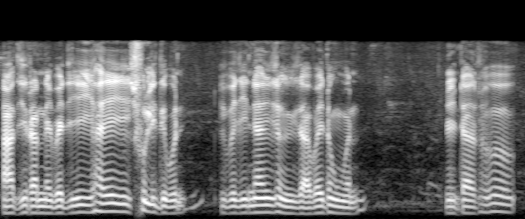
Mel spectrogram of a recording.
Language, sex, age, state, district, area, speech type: Bodo, male, 45-60, Assam, Baksa, urban, spontaneous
